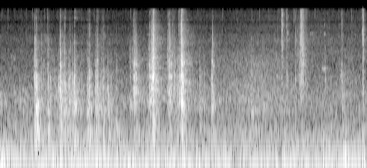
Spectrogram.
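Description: Quiet, irregular sharp metallic clicks and rattles, about ten over several seconds, from the wrought-iron security screen door's deadbolt and knob being worked before the door opens.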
